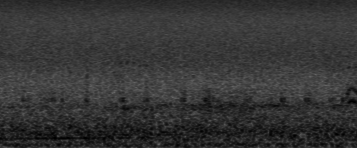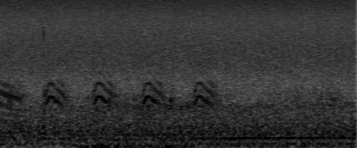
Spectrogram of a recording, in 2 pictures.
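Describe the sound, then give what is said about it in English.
A crow caws several times in a steady series of harsh calls over a constant hiss of outdoor background noise. “A crow in the background.”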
